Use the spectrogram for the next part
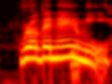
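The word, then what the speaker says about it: Rovaniemi: It's Rov, Ro Rovane Rovanemi? Oh my god. – Sure. – Rovanemi.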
